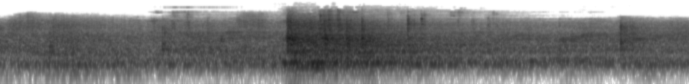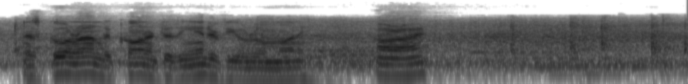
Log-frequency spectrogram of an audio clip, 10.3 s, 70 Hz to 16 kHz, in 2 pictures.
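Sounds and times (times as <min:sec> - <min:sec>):
steady hum: 0:00.0 - 0:10.3
heavy door slamming shut with metallic clatter: 0:02.1 - 0:04.0
speech: 0:05.4 - 0:08.5.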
